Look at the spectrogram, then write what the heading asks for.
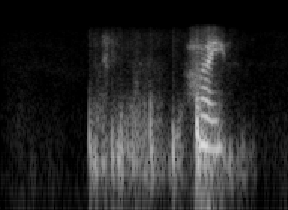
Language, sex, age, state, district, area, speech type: Santali, female, 18-30, West Bengal, Paschim Bardhaman, rural, conversation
